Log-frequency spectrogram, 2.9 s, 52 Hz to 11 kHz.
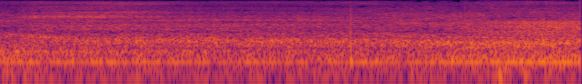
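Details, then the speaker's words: OutEquip 12V rooftop air conditioner on a 2005 Bigfoot 9.4 SB camper, heard up on the roof after running all night; steady even whoosh with faint hum, no knocks, very quiet and normal. "you can hear, it is very, very quiet."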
